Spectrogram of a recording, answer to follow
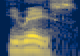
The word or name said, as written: erase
